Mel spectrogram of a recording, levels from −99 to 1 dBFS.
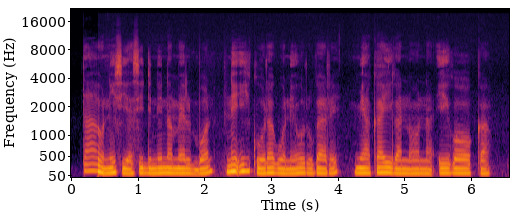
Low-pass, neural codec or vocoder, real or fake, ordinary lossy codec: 19.8 kHz; none; real; none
